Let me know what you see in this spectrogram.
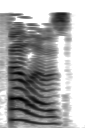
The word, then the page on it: fellows: British English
